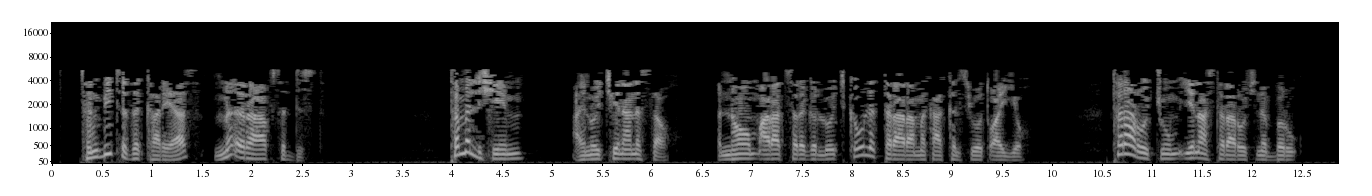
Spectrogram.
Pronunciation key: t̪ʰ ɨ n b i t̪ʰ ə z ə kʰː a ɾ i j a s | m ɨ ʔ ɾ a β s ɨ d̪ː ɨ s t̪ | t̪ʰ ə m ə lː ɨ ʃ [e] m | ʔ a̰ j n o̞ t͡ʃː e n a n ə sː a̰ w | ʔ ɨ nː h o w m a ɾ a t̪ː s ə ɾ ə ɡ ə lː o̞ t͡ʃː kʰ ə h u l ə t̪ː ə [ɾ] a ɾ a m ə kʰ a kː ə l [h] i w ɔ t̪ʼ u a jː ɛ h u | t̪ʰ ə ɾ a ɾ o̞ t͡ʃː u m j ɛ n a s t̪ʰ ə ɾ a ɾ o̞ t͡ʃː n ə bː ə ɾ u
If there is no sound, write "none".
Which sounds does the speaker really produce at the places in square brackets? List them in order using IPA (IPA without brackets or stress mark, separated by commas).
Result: e, ɾ, s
